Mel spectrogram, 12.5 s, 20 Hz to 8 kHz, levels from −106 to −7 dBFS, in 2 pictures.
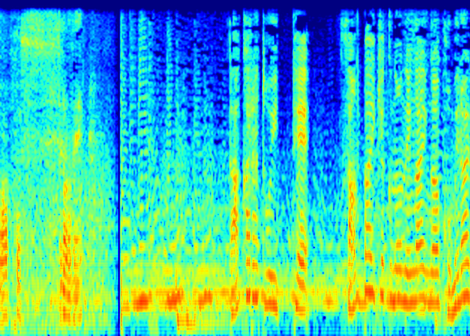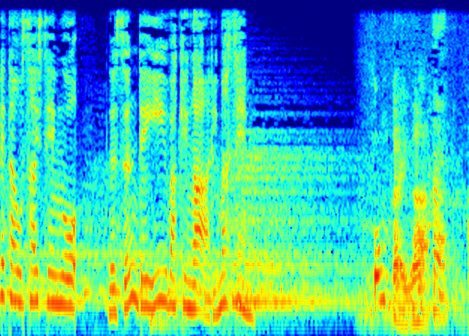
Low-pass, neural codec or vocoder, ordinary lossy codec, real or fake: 7.2 kHz; none; none; real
